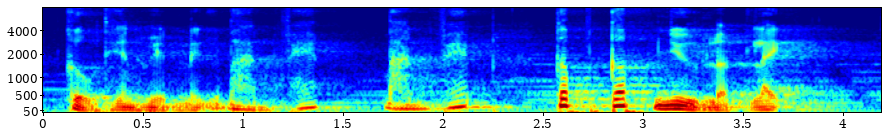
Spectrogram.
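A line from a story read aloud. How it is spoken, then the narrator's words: Elderly incantation mutter. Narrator (Vietnamese): Cụ Mỹ lẩm bẩm luyện phép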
